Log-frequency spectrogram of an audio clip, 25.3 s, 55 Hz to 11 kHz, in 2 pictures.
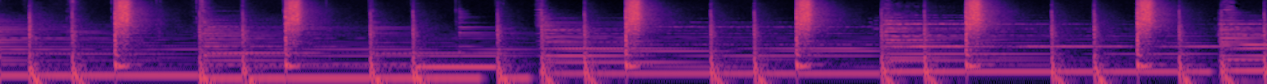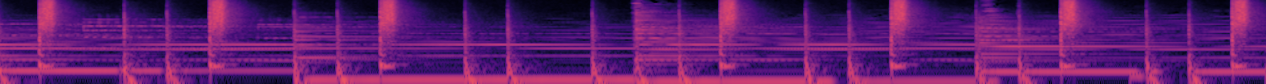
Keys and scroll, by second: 0.0 ctrl+z, 10.2 ctrl+z, 20.2 ctrl+z, 24.2 ctrl+z.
